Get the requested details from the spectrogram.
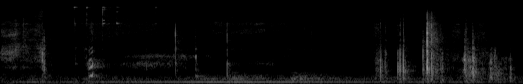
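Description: Fingertips slowly turn and flip the white paper pages of an open hardcover book resting on a table. Soft papery rustles and sliding whispers are broken by a series of crisp, bright flicks, the sharpest clustering near the end, over a faint steady low hum.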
